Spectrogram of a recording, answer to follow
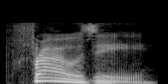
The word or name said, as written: frowziness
